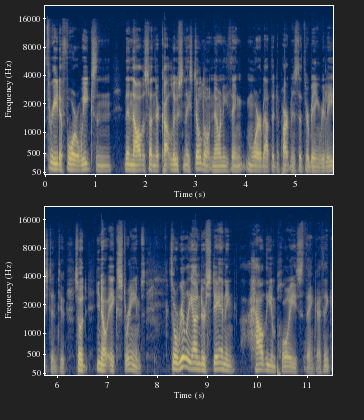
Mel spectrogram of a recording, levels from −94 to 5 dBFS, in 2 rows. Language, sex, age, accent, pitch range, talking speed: English, male, 50-69, American, 100-125 Hz, 215 wpm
